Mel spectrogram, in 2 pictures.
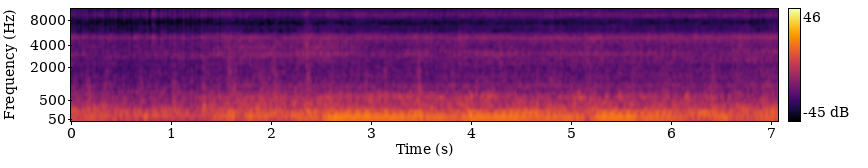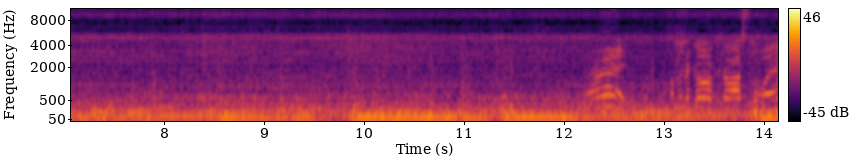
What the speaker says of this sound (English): So now that I got the engine running really nice and good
